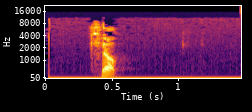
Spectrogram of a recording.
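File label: "khiok4", Teochew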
